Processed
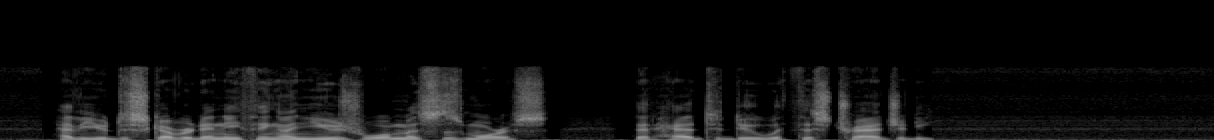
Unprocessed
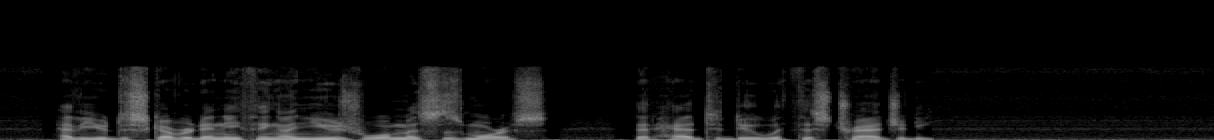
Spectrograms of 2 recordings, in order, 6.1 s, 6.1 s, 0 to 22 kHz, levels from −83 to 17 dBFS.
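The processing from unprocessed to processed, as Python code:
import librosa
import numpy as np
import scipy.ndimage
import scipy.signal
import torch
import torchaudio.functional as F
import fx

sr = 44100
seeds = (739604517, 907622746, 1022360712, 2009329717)

y = fx.low_shelf(x, sr, hz=450.0, db=-8.0)
y = y * 10.0 ** (2.5 / 20.0)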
